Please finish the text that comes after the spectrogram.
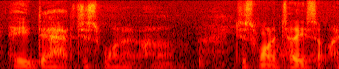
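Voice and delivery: soft, hesitant murmur; discreet aside. Retold or imitated. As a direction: break it gently to your dad, voice dropped. Son quietly breaks news to dad.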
